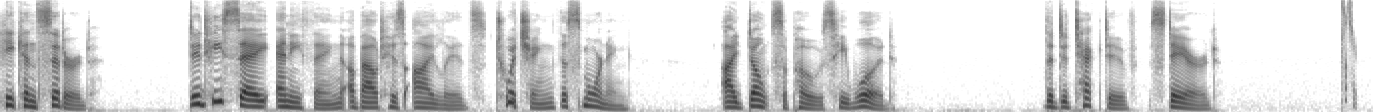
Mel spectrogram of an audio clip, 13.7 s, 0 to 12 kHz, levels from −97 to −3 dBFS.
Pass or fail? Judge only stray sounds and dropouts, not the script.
fail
